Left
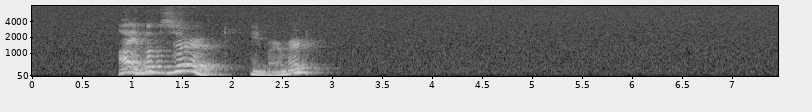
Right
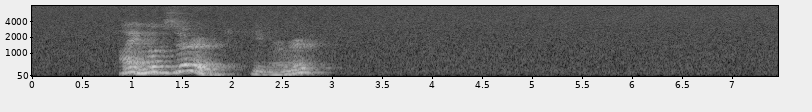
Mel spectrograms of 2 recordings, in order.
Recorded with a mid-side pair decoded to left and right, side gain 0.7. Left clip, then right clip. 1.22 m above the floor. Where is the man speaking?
70° left, 7.5 m.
